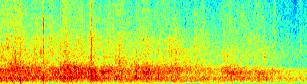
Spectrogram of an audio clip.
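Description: Applause from a church congregation at a joint revival service of a Methodist district, a steady wash of clapping filling the room for a few seconds with no talk over it.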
